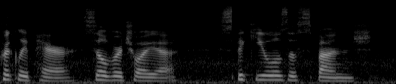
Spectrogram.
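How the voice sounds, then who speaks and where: A woman speaks at a fairly low pitch and a very slow pace with fairly even intonation. The sound is dry with no echo, and there is light background noise. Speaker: community engagement manager, reading a poem. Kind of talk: poetry reading. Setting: outdoors in a garden. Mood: calm, soft, reflective. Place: garden. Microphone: phone near.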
